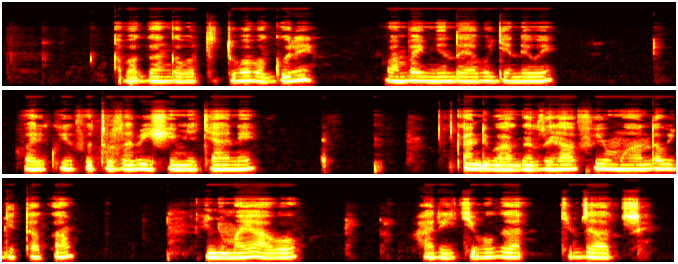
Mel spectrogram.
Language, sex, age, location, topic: Kinyarwanda, female, 18-24, Huye, health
